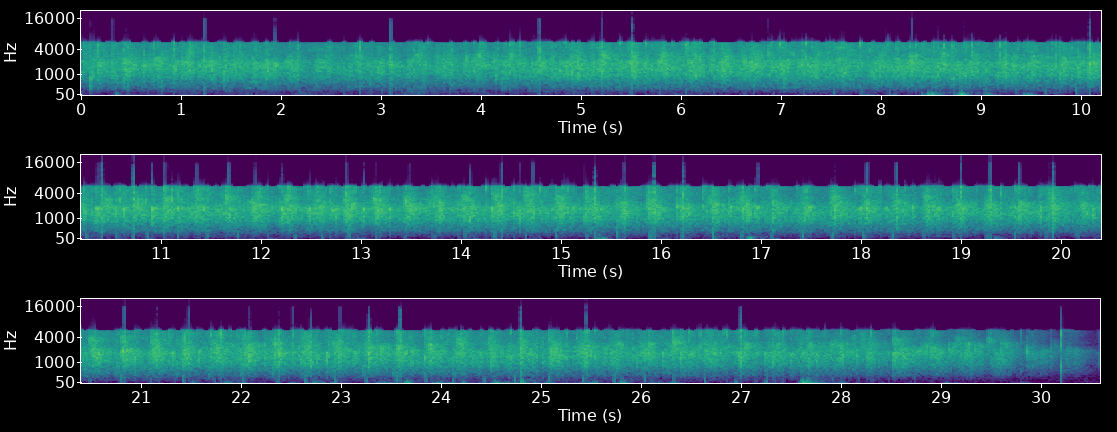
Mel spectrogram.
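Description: A large audience applauding, a dense and steady clapping that holds throughout and dies away at the end. Everyone is on their feet, applauding the close of a speech.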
